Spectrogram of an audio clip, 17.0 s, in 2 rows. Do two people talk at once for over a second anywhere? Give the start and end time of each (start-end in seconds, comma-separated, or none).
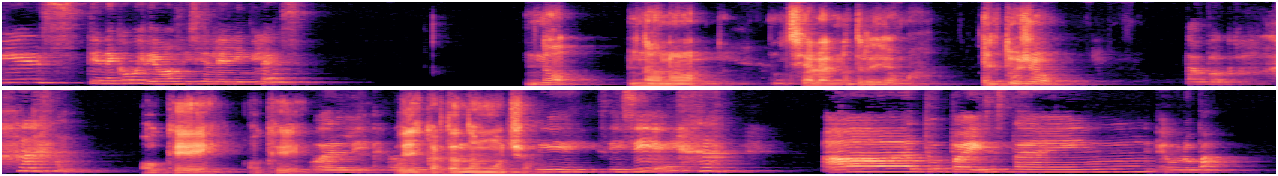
none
